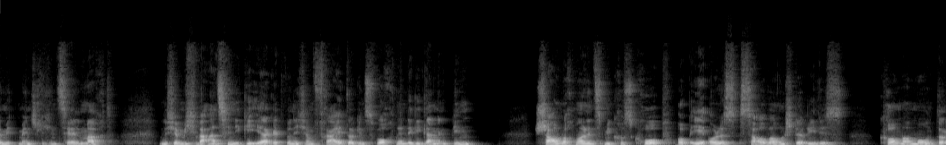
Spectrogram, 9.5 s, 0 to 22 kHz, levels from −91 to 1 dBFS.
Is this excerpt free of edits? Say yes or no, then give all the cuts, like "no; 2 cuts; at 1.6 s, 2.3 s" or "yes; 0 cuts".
yes; 0 cuts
